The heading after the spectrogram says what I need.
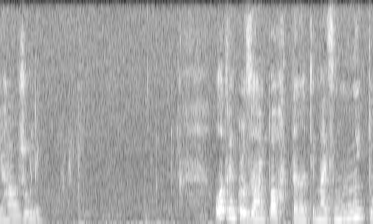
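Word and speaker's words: Howell-Jolly: Se escreve corpos de Rovel-Juli, mas se chama, né, corpos de Raujuli.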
